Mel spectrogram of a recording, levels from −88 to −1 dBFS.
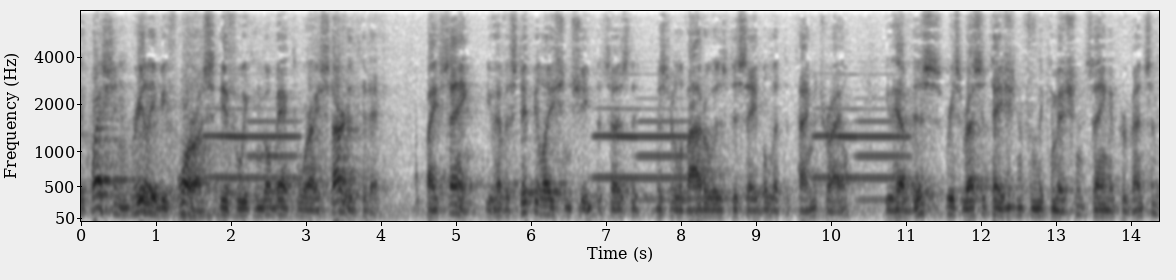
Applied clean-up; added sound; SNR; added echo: none; Wind instrument, woodwind instrument; 7 dB; none.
